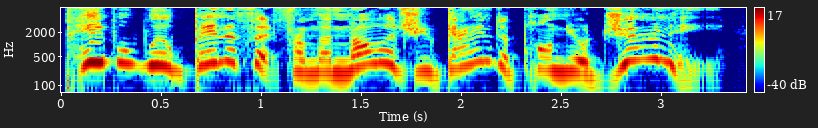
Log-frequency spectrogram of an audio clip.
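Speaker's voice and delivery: high, ringing rally-speech delivery; impassioned oratory. Real, not acted. Commentator promising listeners their journey matters, impassioned. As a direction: preach it high, phrase by phrase.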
